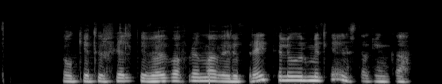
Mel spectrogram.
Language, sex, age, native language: Icelandic, male, 40-49, Icelandic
